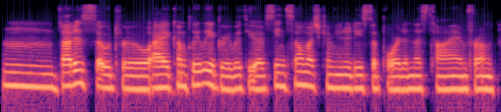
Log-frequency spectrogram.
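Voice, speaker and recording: A lower-pitched woman with an American accent hosts the interview, answering her guest with warm, affirming reactions. She frames questions with easy enthusiasm in a steady, conversational way. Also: normal speed. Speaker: podcast host. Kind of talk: interview hosting.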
